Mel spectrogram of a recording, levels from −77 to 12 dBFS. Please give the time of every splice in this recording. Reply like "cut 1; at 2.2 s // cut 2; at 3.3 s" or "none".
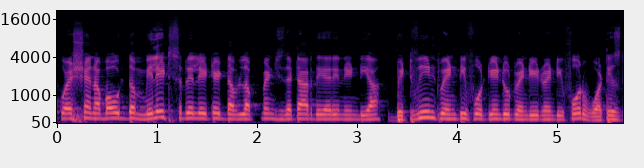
cut 1; at 3.3 s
